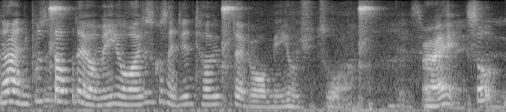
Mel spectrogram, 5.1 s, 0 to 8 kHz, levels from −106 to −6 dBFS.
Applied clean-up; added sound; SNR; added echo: none; Tambourine; 5 dB; none.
